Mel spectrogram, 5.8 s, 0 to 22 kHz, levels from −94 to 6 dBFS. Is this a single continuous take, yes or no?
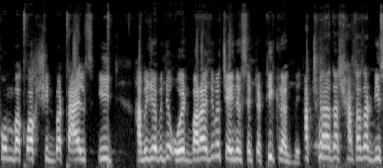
no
